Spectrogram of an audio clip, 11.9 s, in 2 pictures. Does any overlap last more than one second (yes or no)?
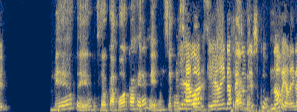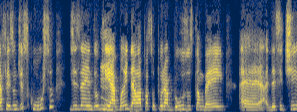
yes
